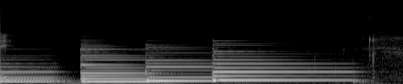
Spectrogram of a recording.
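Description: Piano playing a broken C major chord in the left hand below middle C. A C rings over at the start, then C, E and G are struck one at a time about two-thirds of a second apart, rising in pitch. The last note fades away near the end.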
